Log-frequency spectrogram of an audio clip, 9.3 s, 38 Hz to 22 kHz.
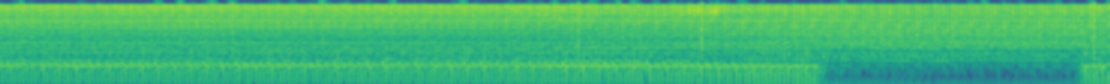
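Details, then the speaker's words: Rebuilt 40HP air-cooled engine from a 1962 VW Type 2 bus that sat over 40 years, oil cooler replaced to stop an oil leak, idling after first start: an even, steady putter with no misses or knocks and no oil leaks. "should make Rusty happy yeah it sounds good man really good stop making me look bad"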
